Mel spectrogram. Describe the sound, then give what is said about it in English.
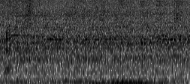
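A car creeps slowly into a driveway, its engine a steady low rumble heard from inside the vehicle, swelling slightly midway before settling again. “I start pulling in.”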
